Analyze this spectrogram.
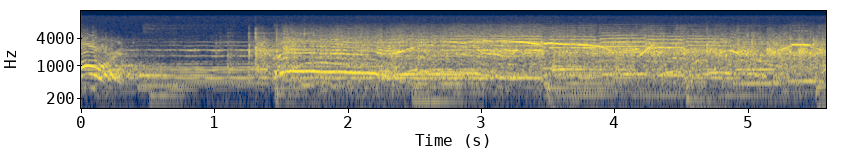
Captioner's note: applause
